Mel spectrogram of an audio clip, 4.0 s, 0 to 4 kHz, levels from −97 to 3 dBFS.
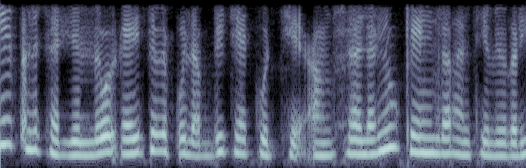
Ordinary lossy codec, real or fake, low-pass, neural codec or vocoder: none; fake; 3.6 kHz; codec, 16 kHz in and 24 kHz out, 0.6 kbps, FireRedTTS-2 codec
